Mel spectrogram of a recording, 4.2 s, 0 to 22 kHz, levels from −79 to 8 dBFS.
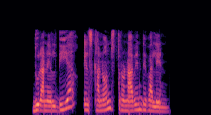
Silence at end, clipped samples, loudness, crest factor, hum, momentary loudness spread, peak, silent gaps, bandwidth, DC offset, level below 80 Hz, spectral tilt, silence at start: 0.85 s; under 0.1%; -19 LUFS; 20 dB; none; 6 LU; -2 dBFS; 1.58-1.67 s; 8 kHz; under 0.1%; -54 dBFS; -3.5 dB/octave; 0.65 s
